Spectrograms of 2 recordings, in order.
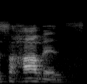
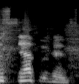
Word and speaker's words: Safavids: like I wanted to, the Sahavids, or however you pronounce that, No, it's the Safavids.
